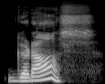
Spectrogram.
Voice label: "glas", hemsedalsmaalet

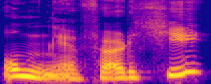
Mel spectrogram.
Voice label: "ongæfølkji", hemsedalsmaalet, tale

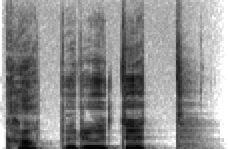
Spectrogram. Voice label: "kapprutut", hemsedalsmaalet tale

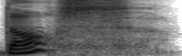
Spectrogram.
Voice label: "dass", hemsedalsmaalet tale

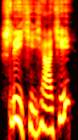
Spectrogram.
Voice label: "slikjikjakji", hemsedalsmaalet, tale

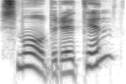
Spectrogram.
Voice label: "smaabrøten", hemsedalsmaalet

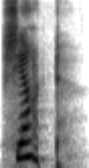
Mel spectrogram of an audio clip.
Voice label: "sjart", hemsedalsmaalet

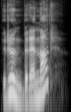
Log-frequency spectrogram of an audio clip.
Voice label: "rundbrænnar", Hemsedal

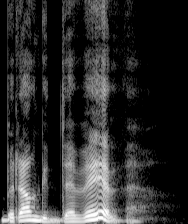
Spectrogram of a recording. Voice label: "bragdævæv", hemsedals maalet tale

